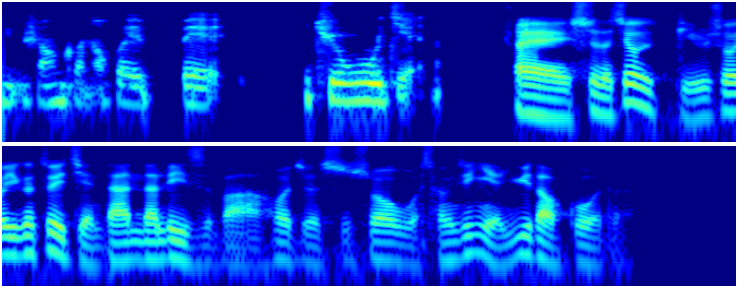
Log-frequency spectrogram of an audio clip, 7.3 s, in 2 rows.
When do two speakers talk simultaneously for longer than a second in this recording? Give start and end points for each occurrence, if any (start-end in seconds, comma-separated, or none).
none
